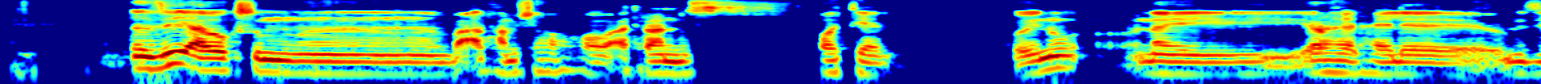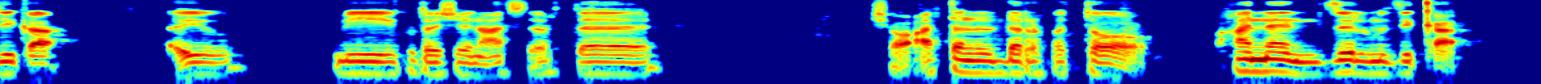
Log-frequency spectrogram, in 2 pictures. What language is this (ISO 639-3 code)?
tir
